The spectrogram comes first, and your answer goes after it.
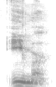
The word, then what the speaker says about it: Eimear: Eimear. Did I say it right? You did. Eimear.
